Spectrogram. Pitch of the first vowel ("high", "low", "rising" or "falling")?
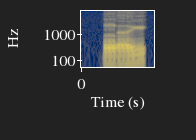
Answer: rising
